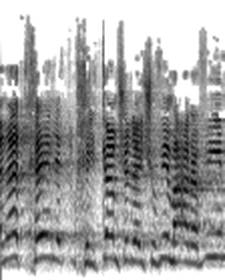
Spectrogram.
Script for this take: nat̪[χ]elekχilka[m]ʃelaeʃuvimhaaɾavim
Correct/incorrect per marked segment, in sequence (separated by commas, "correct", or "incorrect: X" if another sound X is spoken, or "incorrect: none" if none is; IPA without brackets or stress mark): correct, correct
